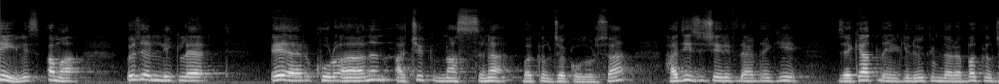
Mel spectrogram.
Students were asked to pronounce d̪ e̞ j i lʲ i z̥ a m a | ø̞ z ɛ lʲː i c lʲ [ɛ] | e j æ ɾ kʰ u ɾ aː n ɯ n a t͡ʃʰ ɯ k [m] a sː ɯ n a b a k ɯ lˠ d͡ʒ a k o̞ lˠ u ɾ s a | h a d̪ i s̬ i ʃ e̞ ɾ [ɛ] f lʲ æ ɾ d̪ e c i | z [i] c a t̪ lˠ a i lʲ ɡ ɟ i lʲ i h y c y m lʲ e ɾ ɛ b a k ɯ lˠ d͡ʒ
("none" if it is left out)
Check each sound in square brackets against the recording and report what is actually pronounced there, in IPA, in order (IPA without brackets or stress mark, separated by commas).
ɛ, n, i, e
